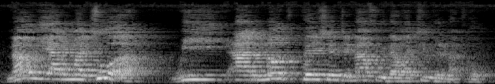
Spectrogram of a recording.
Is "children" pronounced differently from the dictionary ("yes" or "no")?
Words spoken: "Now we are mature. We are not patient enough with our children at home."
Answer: yes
